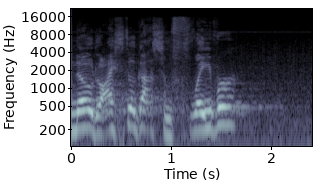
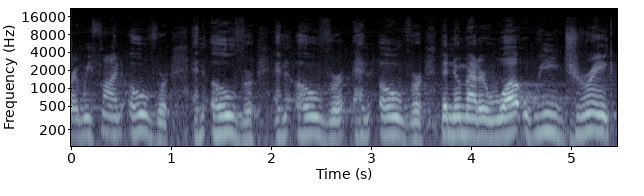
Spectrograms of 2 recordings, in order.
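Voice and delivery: ordinary delivery

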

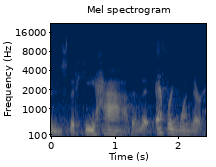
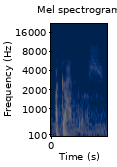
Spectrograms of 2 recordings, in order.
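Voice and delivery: whispered reassurance, much softer; hushed, confident whisper; 10 dB quieter than usual. Acted. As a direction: breathe it like a quiet promise. Jesus reassuring the sisters.

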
